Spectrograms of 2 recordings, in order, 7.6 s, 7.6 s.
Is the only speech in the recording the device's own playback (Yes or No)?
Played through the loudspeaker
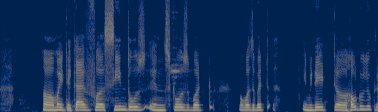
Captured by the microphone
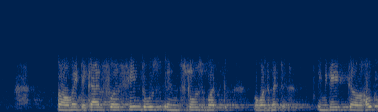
Yes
